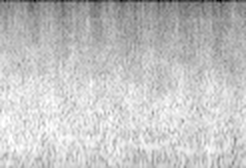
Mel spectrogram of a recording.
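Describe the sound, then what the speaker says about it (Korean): A roomful of people, likely at a school quiz event, applauds dense and steady to welcome the provincial council chairman, the clapping loud and sustained throughout. "정기열 의장님을 환영의 박수로 맞이해 주시기 바랍니다"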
